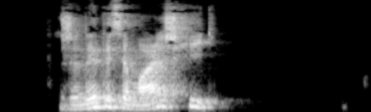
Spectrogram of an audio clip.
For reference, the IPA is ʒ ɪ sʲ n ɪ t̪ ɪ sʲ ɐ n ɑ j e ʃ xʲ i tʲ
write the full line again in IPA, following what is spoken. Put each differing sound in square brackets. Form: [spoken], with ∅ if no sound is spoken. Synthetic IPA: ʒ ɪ [∅] n ɪ t̪ ɪ sʲ ɐ [m] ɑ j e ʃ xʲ i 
